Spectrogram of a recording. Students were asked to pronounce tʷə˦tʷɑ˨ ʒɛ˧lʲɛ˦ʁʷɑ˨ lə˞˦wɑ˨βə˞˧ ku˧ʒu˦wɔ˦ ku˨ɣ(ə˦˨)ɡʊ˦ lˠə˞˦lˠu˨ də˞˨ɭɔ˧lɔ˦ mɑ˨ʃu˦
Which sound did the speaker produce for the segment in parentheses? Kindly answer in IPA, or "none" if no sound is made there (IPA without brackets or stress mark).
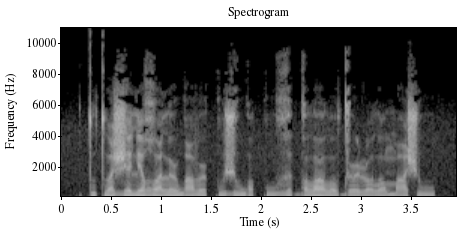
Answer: ə˦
